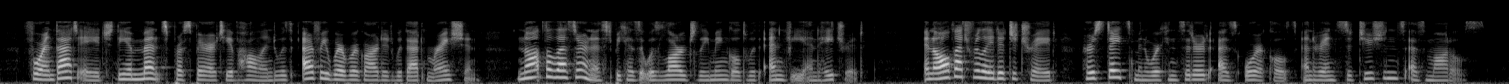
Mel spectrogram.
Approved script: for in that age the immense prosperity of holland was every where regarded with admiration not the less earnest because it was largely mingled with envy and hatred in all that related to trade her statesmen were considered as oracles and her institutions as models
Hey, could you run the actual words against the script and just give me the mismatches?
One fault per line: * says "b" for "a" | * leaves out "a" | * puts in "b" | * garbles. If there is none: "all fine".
all fine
